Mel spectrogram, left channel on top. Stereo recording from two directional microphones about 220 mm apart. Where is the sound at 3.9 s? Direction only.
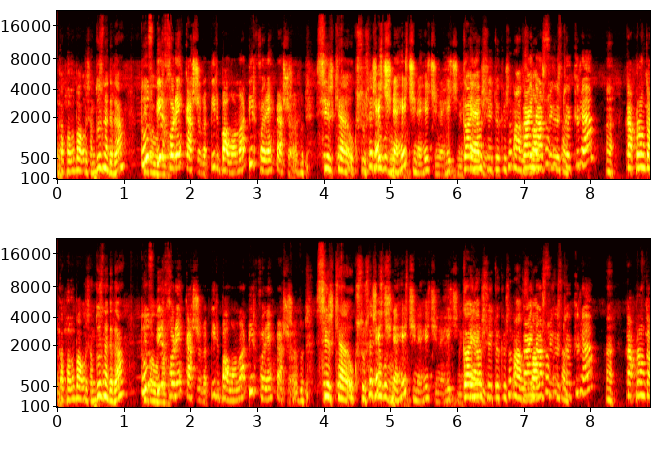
25° right (ahead or behind).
